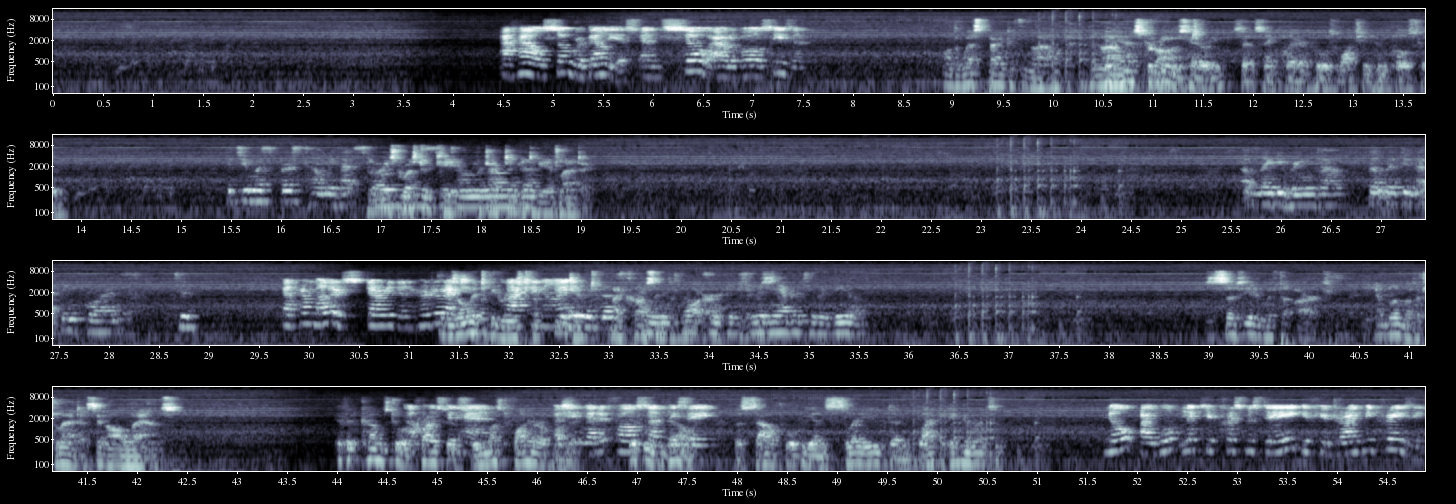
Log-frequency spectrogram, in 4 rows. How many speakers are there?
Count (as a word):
five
